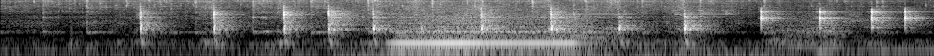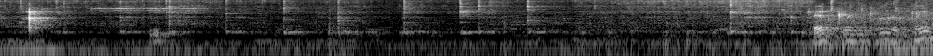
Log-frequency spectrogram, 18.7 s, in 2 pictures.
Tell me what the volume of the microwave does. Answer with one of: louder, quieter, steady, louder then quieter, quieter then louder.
quieter.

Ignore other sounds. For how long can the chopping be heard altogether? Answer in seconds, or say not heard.
9 s.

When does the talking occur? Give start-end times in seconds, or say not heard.
17.4-18.6.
